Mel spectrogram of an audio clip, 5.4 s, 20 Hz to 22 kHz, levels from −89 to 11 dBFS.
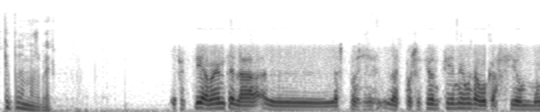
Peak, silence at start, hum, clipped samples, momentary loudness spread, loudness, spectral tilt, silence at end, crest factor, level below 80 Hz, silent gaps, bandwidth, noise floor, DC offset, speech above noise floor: -2 dBFS; 0.05 s; none; under 0.1%; 13 LU; -18 LUFS; -9 dB/octave; 0 s; 16 dB; -52 dBFS; none; 6.6 kHz; -51 dBFS; under 0.1%; 34 dB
